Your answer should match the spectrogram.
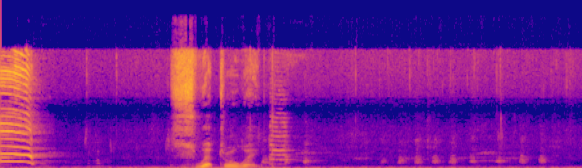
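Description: A backyard hen clucks after laying an egg, several short rhythmic clucks and squawks close by, rising to a louder burst midway then trailing off into softer repeated clucks, with a person speaking briefly at the start.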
